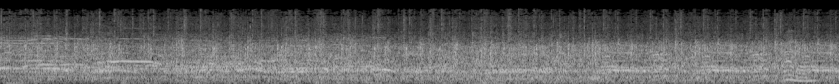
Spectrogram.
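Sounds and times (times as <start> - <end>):
audience applause: 0.0 - 8.3
crowd shouting: 0.0 - 8.3
scattered whistles: 0.2 - 1.3.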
